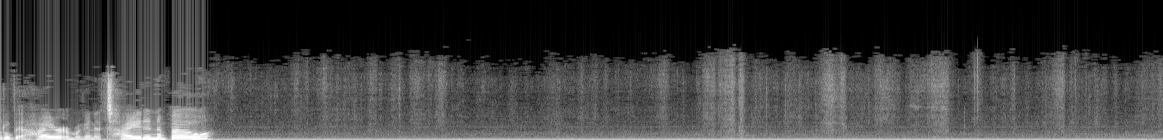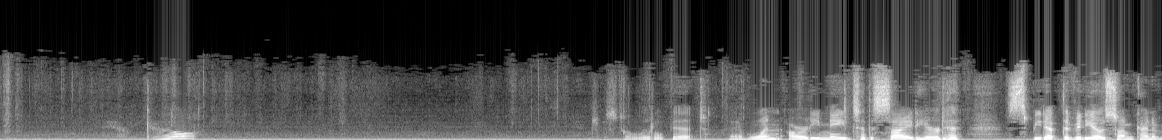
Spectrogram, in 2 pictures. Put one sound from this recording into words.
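Fabric ribbon rustles softly as it is tied into a bow.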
